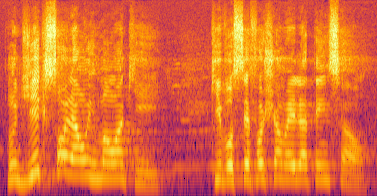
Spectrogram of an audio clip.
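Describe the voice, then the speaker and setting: A male pastor preaching a sermon with passion, moving from quiet talk to shouted prayer. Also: very high-pitched, lively intonation, fast, in a large hall, faint music behind. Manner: impassioned, swings from quiet to shouting. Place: church.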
